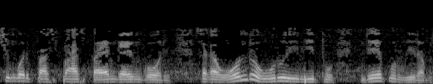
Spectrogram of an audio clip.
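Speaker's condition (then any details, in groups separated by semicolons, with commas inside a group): No condition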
